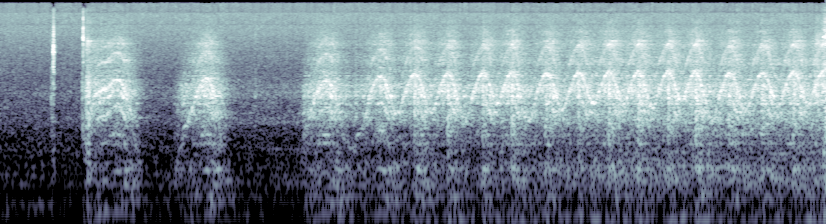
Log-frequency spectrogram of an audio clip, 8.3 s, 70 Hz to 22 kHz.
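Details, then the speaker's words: 6A13 engine: after a long, labored crank it catches with a loud, even knock about three to four per second, present immediately and very strong; cause of the knock unknown. "Так, с трудом, но завелась. И слушаем. Стучала сразу. Очень сильно."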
